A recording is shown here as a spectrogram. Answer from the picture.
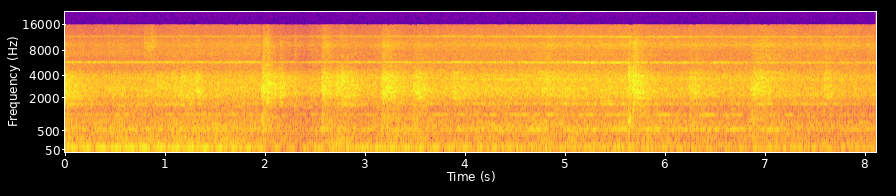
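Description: A Pakistan Railways diesel passenger train pulls slowly into the platform. The locomotive's low engine rumble is loudest in the first couple of seconds, then fades as the coaches roll by with irregular clacks of wheels over rail joints and a thin, steady squeal.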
